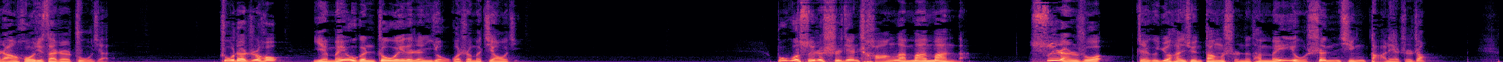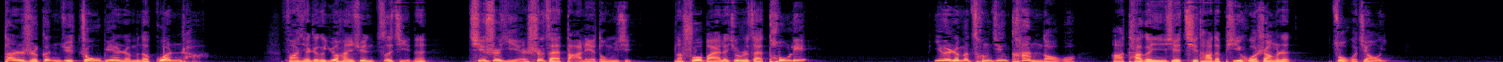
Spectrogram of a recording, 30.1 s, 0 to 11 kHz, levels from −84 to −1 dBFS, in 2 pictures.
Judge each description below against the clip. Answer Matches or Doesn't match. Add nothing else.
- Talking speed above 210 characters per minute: Matches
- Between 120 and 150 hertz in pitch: Matches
